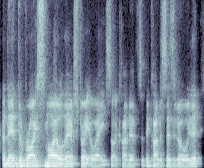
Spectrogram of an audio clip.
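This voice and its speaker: Male podcast host, low voice, chatty and hesitant. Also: flat delivery, a little fast. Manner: chatty, hesitant questions with many fillers. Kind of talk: casual podcast interview.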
